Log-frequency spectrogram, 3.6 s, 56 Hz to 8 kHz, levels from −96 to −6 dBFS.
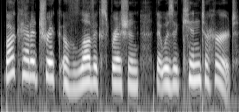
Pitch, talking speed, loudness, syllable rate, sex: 210 Hz, 200 wpm, -17 LUFS, 4.6 syllables/s, female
